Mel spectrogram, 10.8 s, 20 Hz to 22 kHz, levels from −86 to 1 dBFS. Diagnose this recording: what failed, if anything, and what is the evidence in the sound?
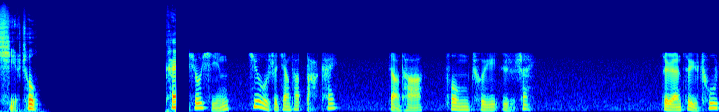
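At 2.64 s the speech goes silent for 200 ms, then returns dull and boxy. Nothing remains above 3.1 kHz. Level drops about 5 dB, over a new, fairly quiet noise floor. Likely cause: the driver stage switched input to a poorer device.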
